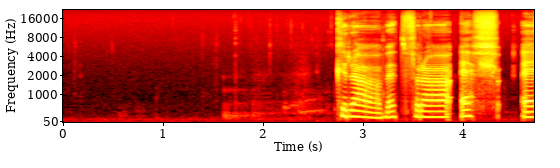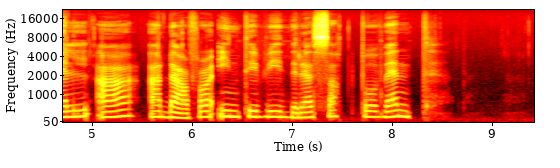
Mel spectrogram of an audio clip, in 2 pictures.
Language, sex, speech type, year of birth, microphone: Norwegian, female, read, 1973, Shure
